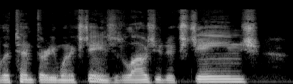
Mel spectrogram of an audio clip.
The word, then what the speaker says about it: 1031 exchange: And I hope, is it 1031 exchange? Did I say that right? – You did. Okay. 1031 exchange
